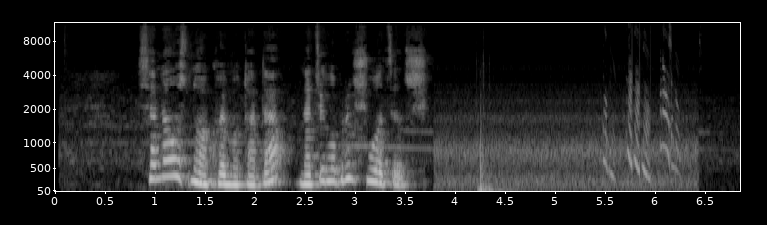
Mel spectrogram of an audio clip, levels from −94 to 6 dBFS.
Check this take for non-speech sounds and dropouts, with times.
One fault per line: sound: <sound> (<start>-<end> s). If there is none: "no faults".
sound: thud (4.2-4.7 s)
sound: chirp (5.5-6.3 s)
